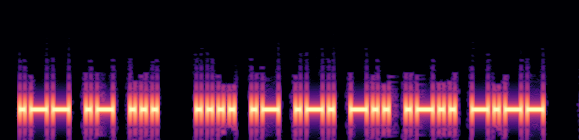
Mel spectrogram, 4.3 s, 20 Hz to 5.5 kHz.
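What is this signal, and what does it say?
Morse code, heard as a keyed tone, about 29 wpm, 600 Hz. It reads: WAS HARDLY
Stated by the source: Morse code practice at 28 wpm, text of Ken Follett's novel Never in English, from CW med Gnister.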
